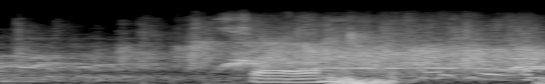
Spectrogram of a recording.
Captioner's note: applause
